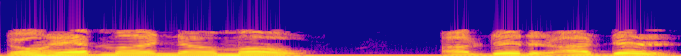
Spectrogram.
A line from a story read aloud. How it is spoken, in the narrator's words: the youth hollered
